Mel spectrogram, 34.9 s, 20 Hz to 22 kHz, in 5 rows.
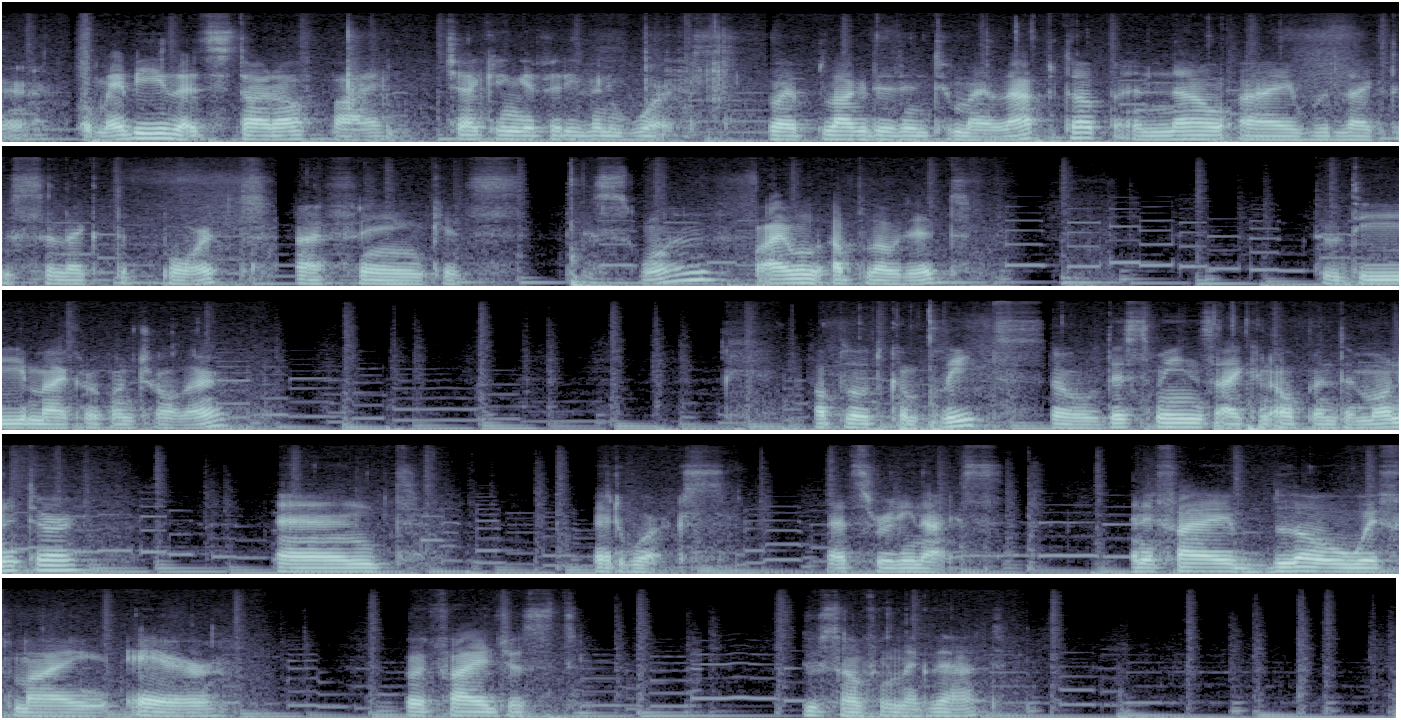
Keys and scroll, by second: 3.8 super+Return, 4.4 super+q, 5.1-6.0 typing, 9.8 Return, 10.5-11.2 typing, 18.2-20.6 typing, 22.5-23.3 typing.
